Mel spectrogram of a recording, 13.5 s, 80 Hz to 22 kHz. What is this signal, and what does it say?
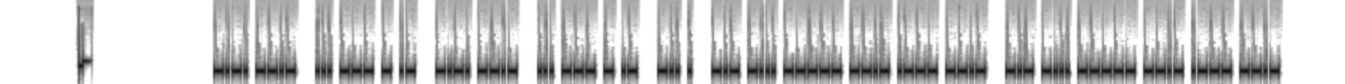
Morse code, heard as a keyed tone, about 40 wpm, 700 Hz. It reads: CQ SOTA CQ SOTA DE KB0QJQ KB0QJQ
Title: SOTA QSO Practice 40wpm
